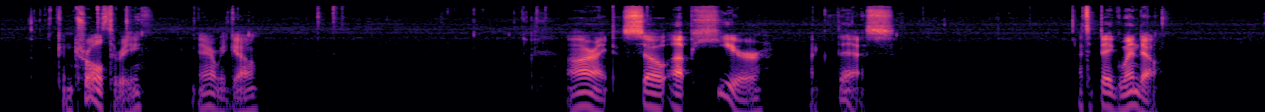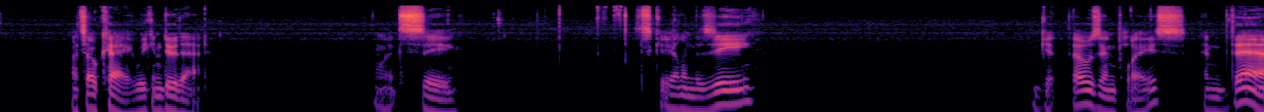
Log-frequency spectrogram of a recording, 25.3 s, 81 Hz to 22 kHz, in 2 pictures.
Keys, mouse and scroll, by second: 1.3 ctrl+KP_3, 2.9 shift+middle click, 3.3 z, 3.7-4.0 scroll up 1, 4.0 shift+middle click, 5.3 g, 9.0 click, 9.0-9.4 scroll up 5, 9.4 shift+middle click, 10.2-10.6 scroll up 2, 10.5 shift+middle click, 15.9 click, 18.6 s, 21.2 click, 23.7 click.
